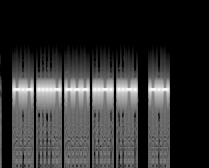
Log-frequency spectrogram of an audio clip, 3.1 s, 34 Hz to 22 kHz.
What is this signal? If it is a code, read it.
Morse code, heard as a keyed tone, about 37 wpm, 700 Hz. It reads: K4OFF K
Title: Speed-Racing Common QSO Phrases Encore - 40wpm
